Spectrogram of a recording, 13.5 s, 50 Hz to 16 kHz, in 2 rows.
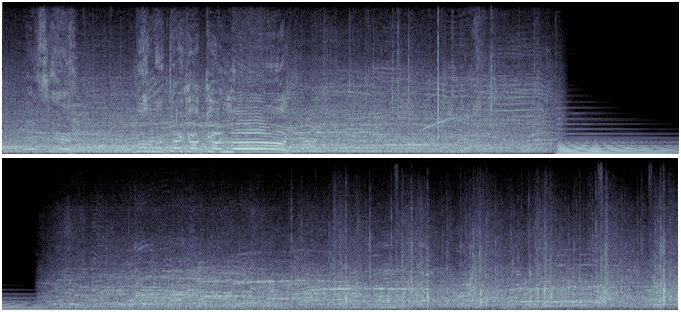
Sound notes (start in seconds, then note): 3.2 hands clap; 5.5 dramatic music; 7.1 crowd cheering; 7.5 crowd clapping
